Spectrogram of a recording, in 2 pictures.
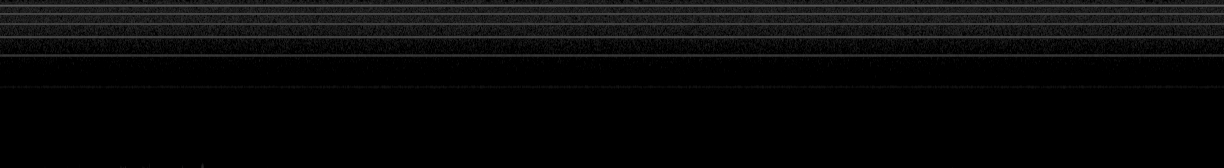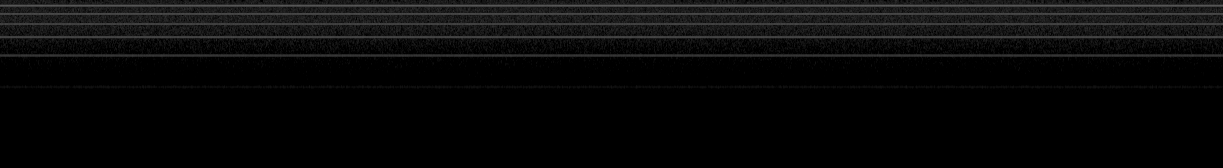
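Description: Near silence, with only a faint steady hum and a few soft clicks in the first few seconds.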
